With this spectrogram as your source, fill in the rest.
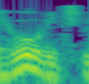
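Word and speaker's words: Gubitsch: Es cierto, sí, pero se escribe como se estornuda, con TSH al final. Y aparte el acento es argentino, o sea que es Gubich, no es Gubich.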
